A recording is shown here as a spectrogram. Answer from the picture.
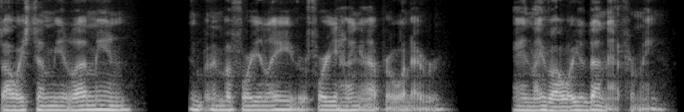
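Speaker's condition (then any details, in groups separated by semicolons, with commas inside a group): Cerebral palsy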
